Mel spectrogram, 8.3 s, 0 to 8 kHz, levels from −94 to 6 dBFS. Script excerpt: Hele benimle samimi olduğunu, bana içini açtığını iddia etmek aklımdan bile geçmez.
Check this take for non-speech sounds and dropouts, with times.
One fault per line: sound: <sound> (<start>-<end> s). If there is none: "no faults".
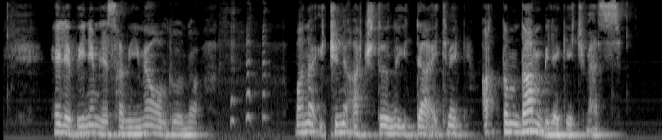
sound: laugh (2.7-3.4 s)
sound: dropout (4.1-4.1 s)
